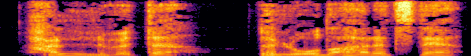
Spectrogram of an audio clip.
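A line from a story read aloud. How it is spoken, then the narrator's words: Despairing mutter. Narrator (Norwegian): mumler han fortvilet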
